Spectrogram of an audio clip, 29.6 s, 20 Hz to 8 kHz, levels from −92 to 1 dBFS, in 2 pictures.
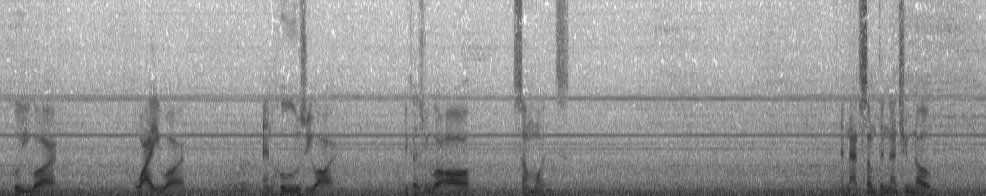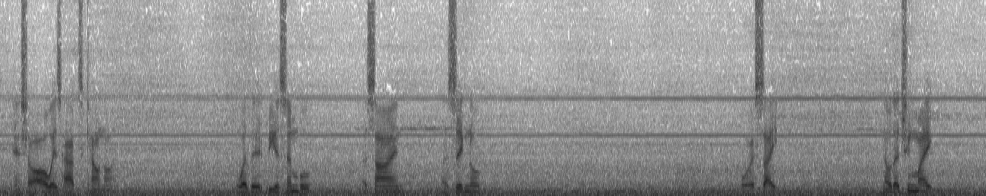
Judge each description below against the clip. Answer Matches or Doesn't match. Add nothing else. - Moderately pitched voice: Doesn't match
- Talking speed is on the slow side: Matches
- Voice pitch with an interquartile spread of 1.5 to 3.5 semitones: Matches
